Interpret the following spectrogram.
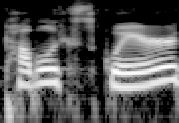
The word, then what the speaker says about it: Public SQ: small I do recommend Public Square the public SQ app it's spelled public SQ but you say Public Square and just put in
